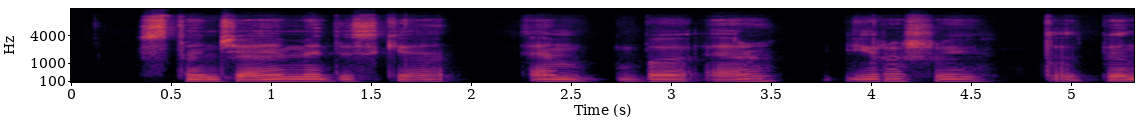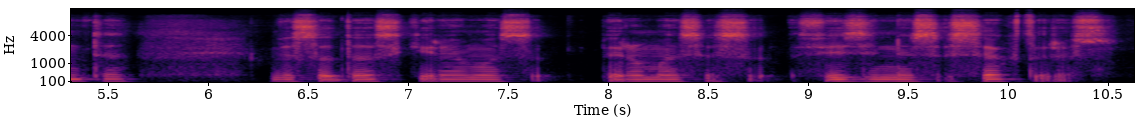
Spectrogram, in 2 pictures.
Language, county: Lithuanian, Kaunas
